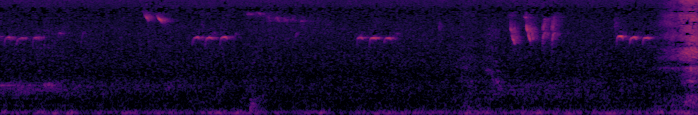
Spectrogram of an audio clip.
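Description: Very faint, brief, high bird chirps, four or five of them a couple of seconds apart, over a low rumble.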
